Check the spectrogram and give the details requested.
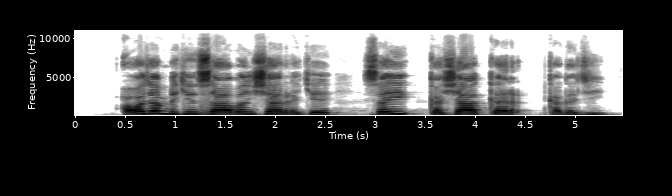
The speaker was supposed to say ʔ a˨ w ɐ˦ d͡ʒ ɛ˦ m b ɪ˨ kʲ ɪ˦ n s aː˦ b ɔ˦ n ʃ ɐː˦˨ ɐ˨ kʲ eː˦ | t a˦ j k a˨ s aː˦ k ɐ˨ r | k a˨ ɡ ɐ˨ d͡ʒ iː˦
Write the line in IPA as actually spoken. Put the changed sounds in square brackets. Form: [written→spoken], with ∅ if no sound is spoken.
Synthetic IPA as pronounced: ʔ a˨ w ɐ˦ d͡ʒ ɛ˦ m b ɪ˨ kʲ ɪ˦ n s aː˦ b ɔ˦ n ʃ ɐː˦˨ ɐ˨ kʲ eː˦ | [t→s] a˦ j k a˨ [s→ʃ] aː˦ k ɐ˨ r | k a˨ ɡ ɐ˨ d͡ʒ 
